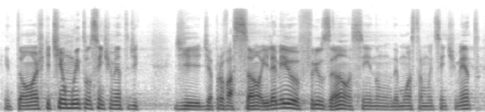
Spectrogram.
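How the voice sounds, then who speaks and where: A young man with a Brazilian Portuguese accent preaching in church, telling a personal story with animated swings in loudness. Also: medium pitch, fast. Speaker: presbyter preaching. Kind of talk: sermon illustration, personal story. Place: church sanctuary. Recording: church hall reverb.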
